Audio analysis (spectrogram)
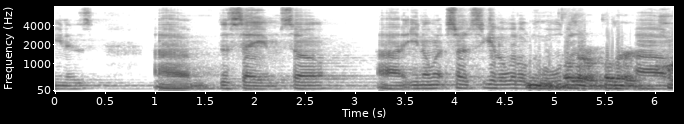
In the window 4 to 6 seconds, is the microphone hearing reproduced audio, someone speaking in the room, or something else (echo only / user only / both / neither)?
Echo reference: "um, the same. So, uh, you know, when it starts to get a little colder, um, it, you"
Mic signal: both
